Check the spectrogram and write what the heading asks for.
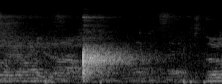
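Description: A bocce ball strikes hard once about a second in, a sharp click with a short ringing fade. Men are talking in the background.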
